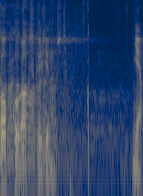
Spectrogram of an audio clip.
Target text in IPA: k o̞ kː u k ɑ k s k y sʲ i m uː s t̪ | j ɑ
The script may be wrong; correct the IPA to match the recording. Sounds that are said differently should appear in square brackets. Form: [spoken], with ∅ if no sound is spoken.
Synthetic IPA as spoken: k o̞ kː u k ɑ k s k y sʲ i m [u] s t̪ | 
